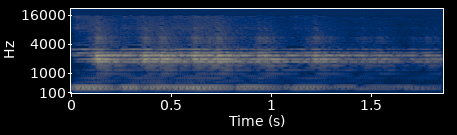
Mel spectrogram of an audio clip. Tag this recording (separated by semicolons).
alert; call; message; phone; ringtone; text; tone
